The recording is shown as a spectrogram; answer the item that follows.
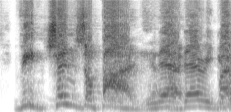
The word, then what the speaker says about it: Vincenzo: paglia joe joe joe say it like an italian vincenzo yeah there we go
